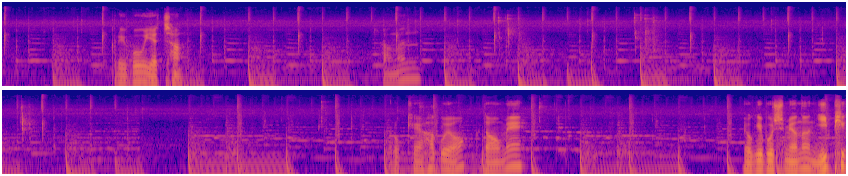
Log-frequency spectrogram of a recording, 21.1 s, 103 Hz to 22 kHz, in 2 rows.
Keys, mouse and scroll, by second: 0.0 middle click, 0.9 click, 1.3-2.3 middle drag, 5.0 click, 7.2 click, 9.5 click, 10.8 2, 12.2 click, 12.7 middle click, 14.3 scroll up 1, 14.6 shift+middle click, 15.4-15.8 scroll down 1, 15.8 shift+middle click, 18.1 scroll up 1, 19.4-21.1 middle drag.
